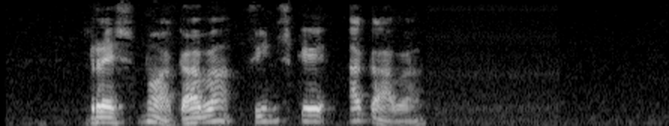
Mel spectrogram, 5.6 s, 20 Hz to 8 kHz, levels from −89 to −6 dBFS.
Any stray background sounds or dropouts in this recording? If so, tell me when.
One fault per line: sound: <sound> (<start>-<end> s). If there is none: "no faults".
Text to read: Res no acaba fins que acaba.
no faults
